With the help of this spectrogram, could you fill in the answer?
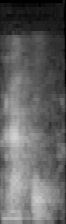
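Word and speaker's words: rapport: आई वास teaching you I told you that R ए पी पी ओ आर टी टी यहां पे silent है build रेपो ठीक है टी साइलेंट आप देख चुके होंगे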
